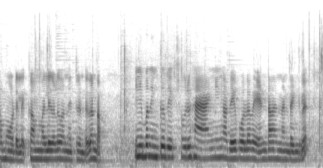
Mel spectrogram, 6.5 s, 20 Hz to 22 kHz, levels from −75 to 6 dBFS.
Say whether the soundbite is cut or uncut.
uncut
